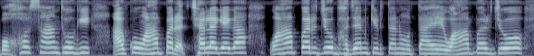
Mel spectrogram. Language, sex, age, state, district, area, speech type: Hindi, female, 60+, Rajasthan, Jodhpur, rural, spontaneous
